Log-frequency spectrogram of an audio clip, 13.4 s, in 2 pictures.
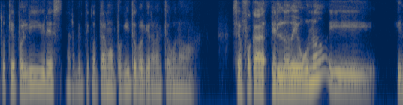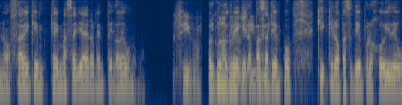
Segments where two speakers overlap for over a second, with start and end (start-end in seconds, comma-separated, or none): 10.2-11.4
